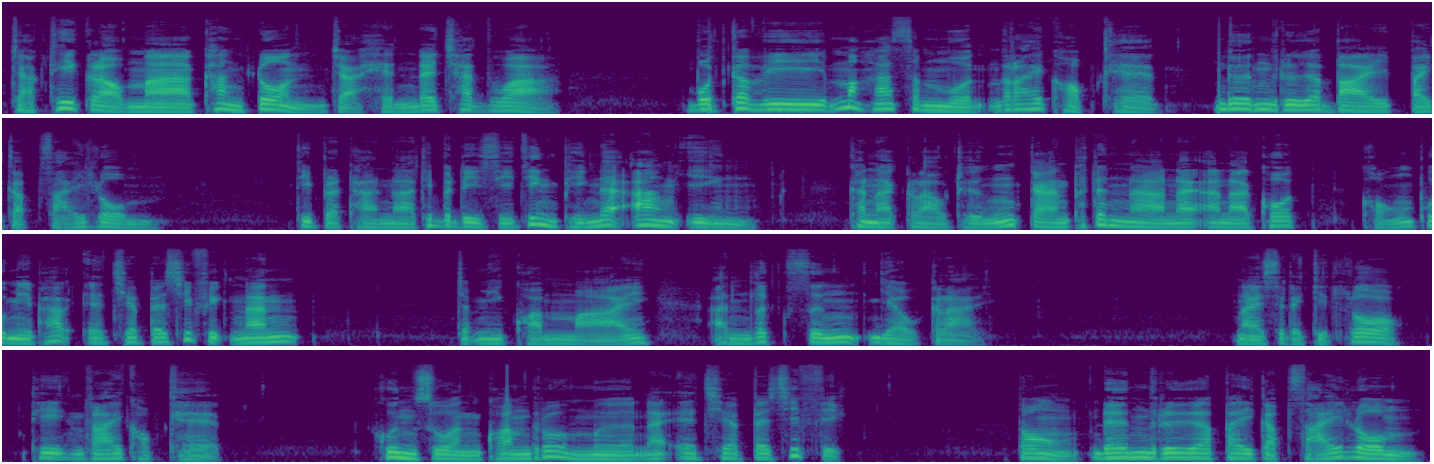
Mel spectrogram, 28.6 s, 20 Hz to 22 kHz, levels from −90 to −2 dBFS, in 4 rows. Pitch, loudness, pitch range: 120 Hz, -35 LUFS, 100-135 Hz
